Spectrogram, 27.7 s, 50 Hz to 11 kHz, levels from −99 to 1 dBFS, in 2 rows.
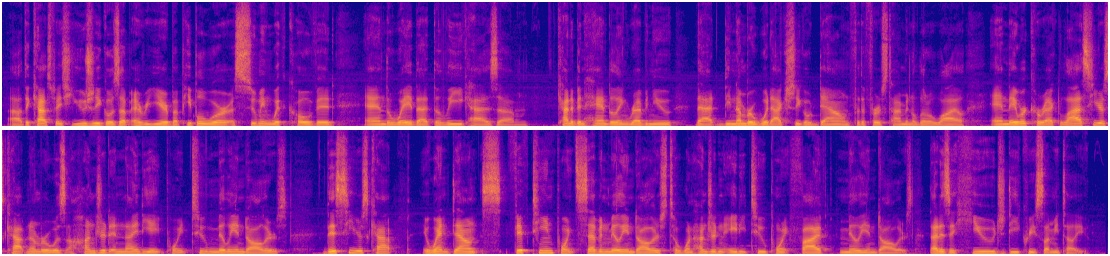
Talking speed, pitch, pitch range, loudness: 160 wpm, 140 Hz, 130-150 Hz, -25 LUFS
